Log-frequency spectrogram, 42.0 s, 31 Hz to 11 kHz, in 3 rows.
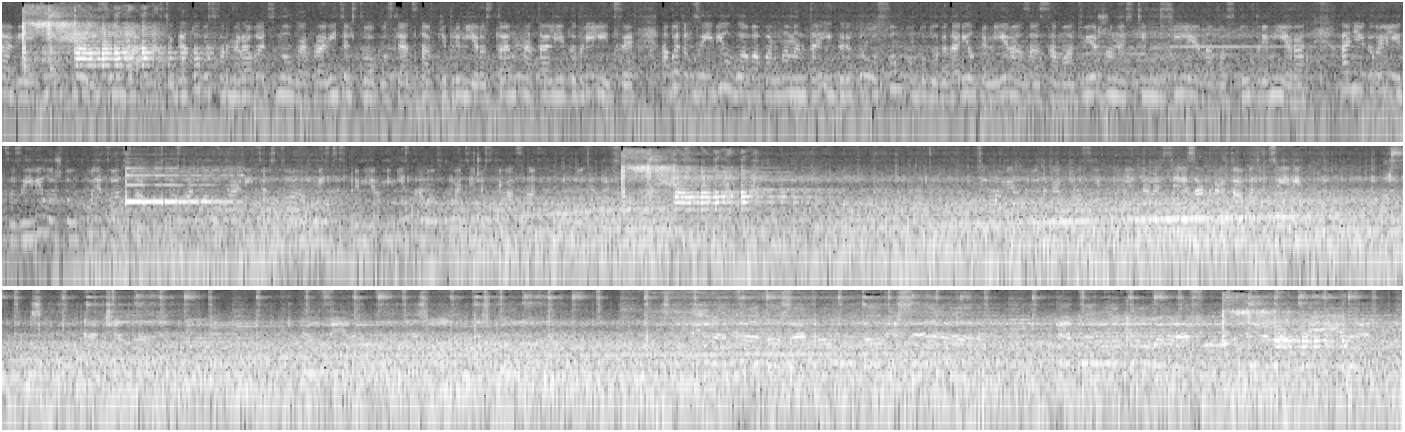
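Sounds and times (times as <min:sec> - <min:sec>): car radio playing: 0:00.0 - 0:42.0
car engine accelerating: 0:14.5 - 0:42.0.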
